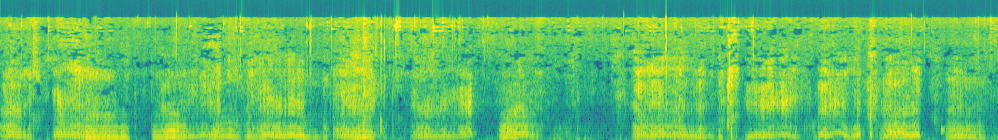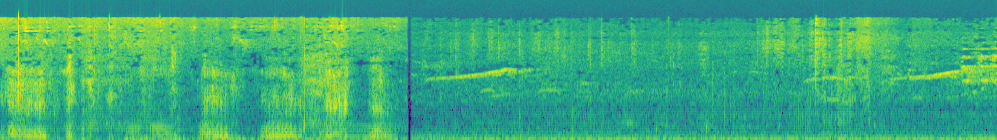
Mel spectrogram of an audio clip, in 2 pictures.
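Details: Miniature dachshund at play indoors, growling in rough low bursts repeated many times over about fourteen seconds, then falling quiet with only a faint room hum and a few high squeaky chirps.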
